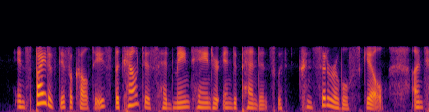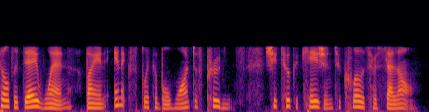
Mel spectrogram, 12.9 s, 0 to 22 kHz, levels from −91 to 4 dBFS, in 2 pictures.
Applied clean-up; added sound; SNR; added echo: none; none; none; none.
